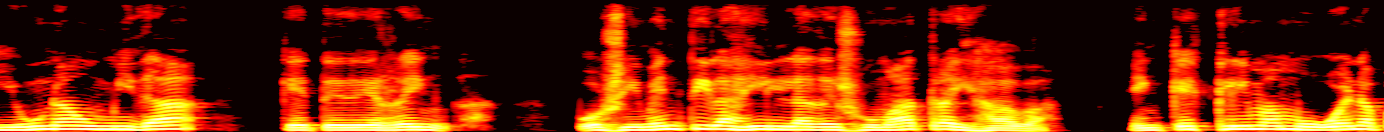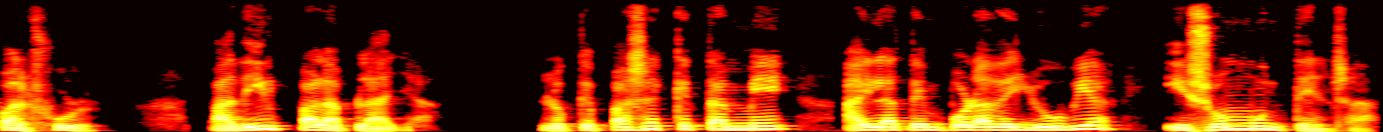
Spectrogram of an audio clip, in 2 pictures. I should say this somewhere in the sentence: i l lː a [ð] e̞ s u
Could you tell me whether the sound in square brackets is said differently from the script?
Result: no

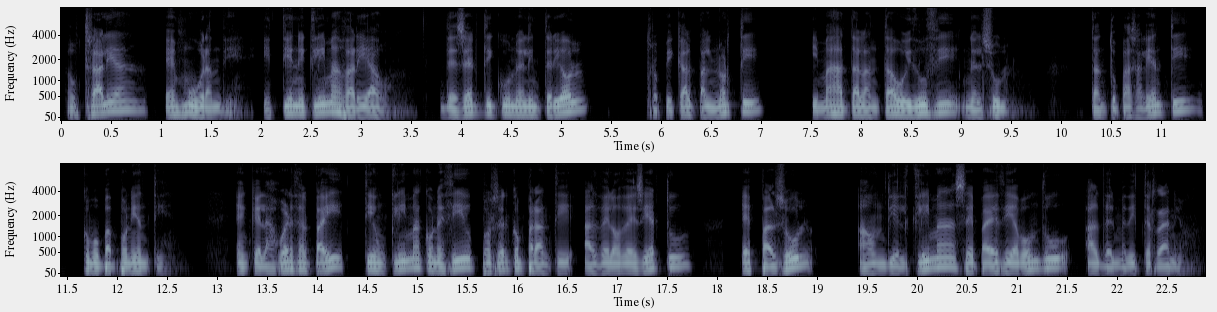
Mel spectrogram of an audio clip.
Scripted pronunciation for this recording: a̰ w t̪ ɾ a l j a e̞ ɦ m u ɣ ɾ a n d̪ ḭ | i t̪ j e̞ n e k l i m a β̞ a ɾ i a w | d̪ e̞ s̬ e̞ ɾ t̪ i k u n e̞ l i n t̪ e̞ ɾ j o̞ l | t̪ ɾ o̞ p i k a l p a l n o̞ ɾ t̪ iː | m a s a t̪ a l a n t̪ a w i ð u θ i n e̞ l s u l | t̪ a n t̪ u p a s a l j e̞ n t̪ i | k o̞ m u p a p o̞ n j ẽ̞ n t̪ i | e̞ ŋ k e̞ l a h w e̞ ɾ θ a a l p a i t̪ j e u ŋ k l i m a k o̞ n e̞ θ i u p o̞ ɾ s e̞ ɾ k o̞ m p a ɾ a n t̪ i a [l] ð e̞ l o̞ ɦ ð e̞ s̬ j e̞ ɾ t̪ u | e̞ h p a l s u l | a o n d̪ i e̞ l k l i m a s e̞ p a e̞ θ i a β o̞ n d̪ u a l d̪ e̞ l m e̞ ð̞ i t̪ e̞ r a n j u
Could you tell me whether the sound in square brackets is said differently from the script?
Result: no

